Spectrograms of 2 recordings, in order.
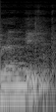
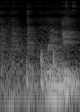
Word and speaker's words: randy: Pronounce E at the end of that word. Randy. Randy?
